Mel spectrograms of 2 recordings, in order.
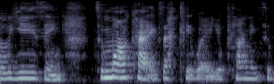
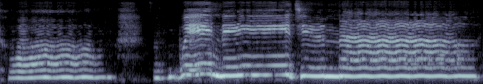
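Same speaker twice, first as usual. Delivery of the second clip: sung with weight on need, fresh, outpouring; stress on key words; 4 semitones higher, 5 dB louder, much slower than usual. Shown as a demonstration. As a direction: lean on need, fresh and outpouring as you sing. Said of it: "put a little bit of weight on those words".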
